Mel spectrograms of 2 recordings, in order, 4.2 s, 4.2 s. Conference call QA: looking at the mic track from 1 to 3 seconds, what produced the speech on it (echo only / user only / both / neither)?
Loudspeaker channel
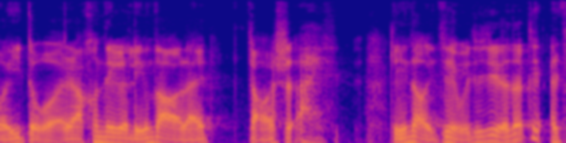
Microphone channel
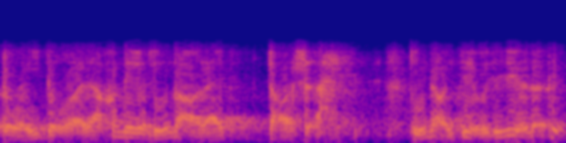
echo only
